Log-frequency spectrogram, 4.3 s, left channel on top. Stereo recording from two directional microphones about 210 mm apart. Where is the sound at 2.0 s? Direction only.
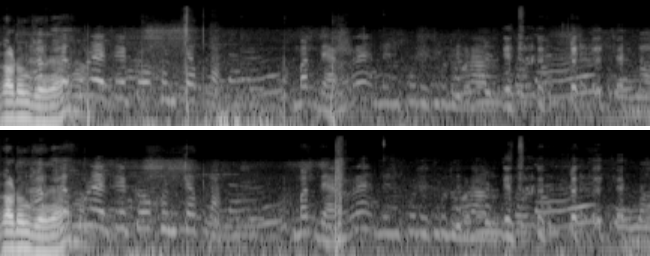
55° right (ahead or behind).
